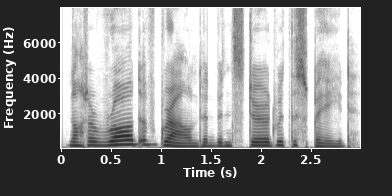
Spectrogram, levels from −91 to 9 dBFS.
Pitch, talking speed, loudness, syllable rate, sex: 185 Hz, 220 wpm, -16 LUFS, 4.6 syllables/s, female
